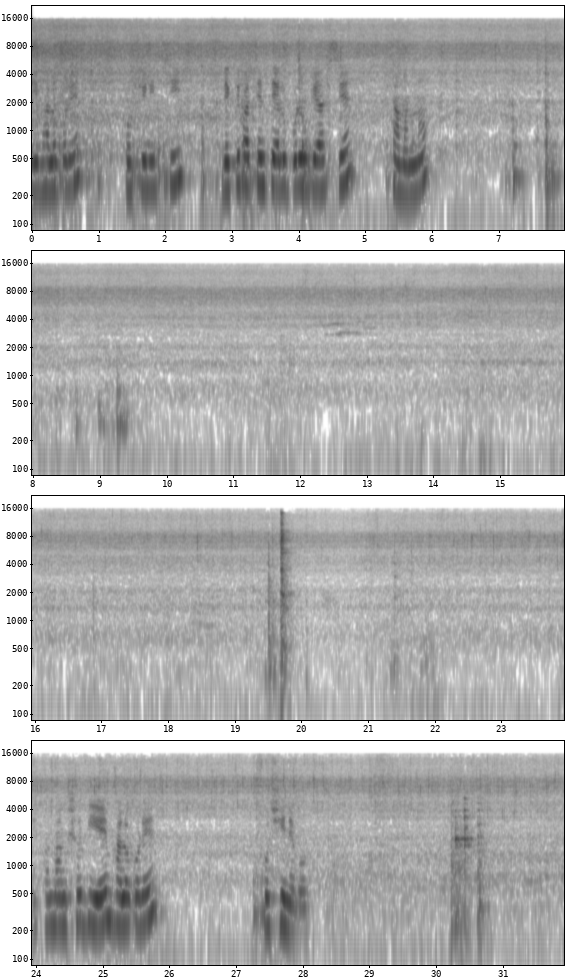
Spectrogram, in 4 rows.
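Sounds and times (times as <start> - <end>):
spice paste sizzling in oil: 0.0 - 31.9.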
